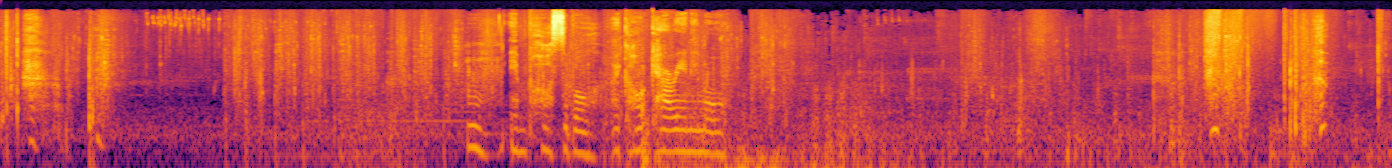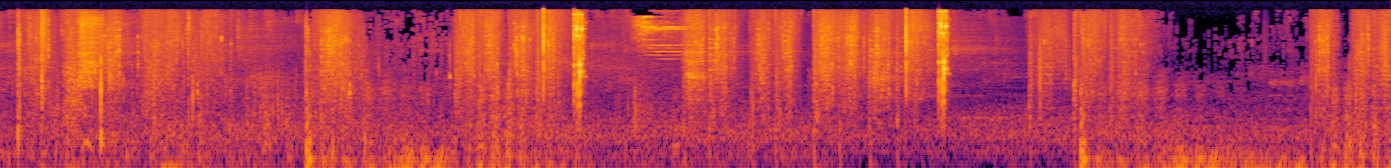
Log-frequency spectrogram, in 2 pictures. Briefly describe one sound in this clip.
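Footsteps scuff and crunch on rocky ground.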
